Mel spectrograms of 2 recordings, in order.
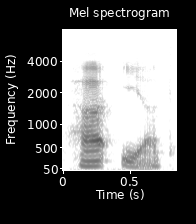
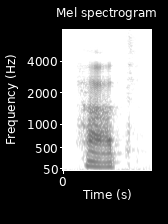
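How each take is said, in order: First: The two words are said separately. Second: The two words merge into one syllable.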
